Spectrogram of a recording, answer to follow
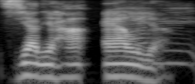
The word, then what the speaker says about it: Ziadiaha Elia: that is my name, so I pronounce it as my father pronounced it, Ziadiaha Elia.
